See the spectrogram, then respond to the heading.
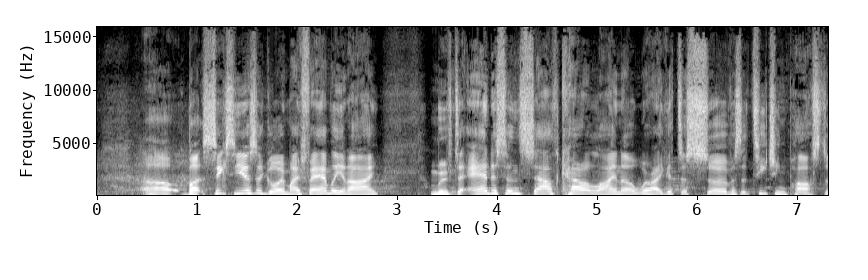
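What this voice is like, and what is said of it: Australian accent. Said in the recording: “born and raised in Melbourne, Australia. That's the reason my voice is this way.”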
